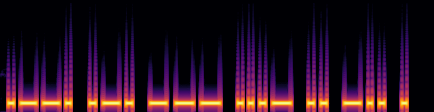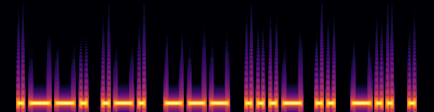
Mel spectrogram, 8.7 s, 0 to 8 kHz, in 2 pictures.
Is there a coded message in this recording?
Yes: Morse code from 0.1 to 8.5 s, heard as a keyed tone, about 20 wpm, 250 Hz. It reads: PROVIDE PROVIDE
